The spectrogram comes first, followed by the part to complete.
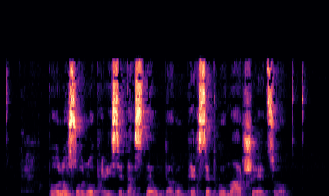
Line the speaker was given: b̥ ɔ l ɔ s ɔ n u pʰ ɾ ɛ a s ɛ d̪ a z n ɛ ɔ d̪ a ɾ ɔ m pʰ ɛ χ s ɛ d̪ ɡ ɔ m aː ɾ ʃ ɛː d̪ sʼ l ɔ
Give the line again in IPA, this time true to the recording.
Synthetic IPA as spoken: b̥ ɔ l ɔ s ɔ n ɔ pʰ ɾ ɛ i s ɛ d̪ a s n ɛ u d̪ a ɾ ɔ m pʰ ɛ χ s ɛ d̪ ɡ ɔ m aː ɾ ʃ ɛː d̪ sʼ l ɔ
